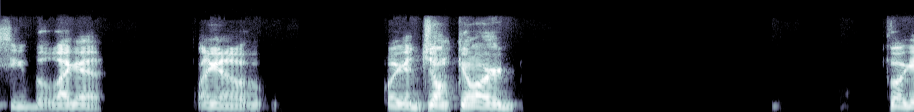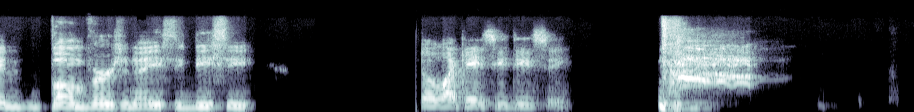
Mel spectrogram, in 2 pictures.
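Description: A young man talks casually over an online call.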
